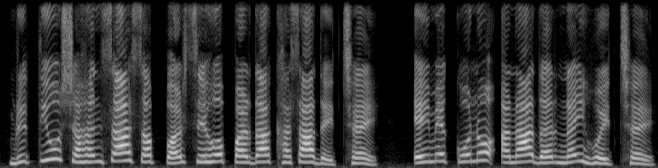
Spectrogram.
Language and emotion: Maithili, neutral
